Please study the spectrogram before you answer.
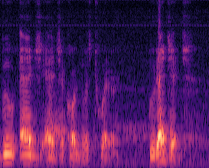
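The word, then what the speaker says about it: Buttigieg: the line every record it's pronounced boot edge and Chicago's Twitter boot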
